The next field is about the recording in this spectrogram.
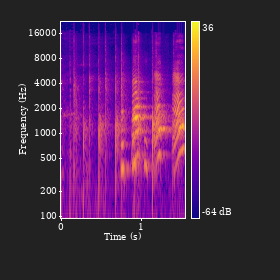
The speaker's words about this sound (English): Round of applause. Yeah, please.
